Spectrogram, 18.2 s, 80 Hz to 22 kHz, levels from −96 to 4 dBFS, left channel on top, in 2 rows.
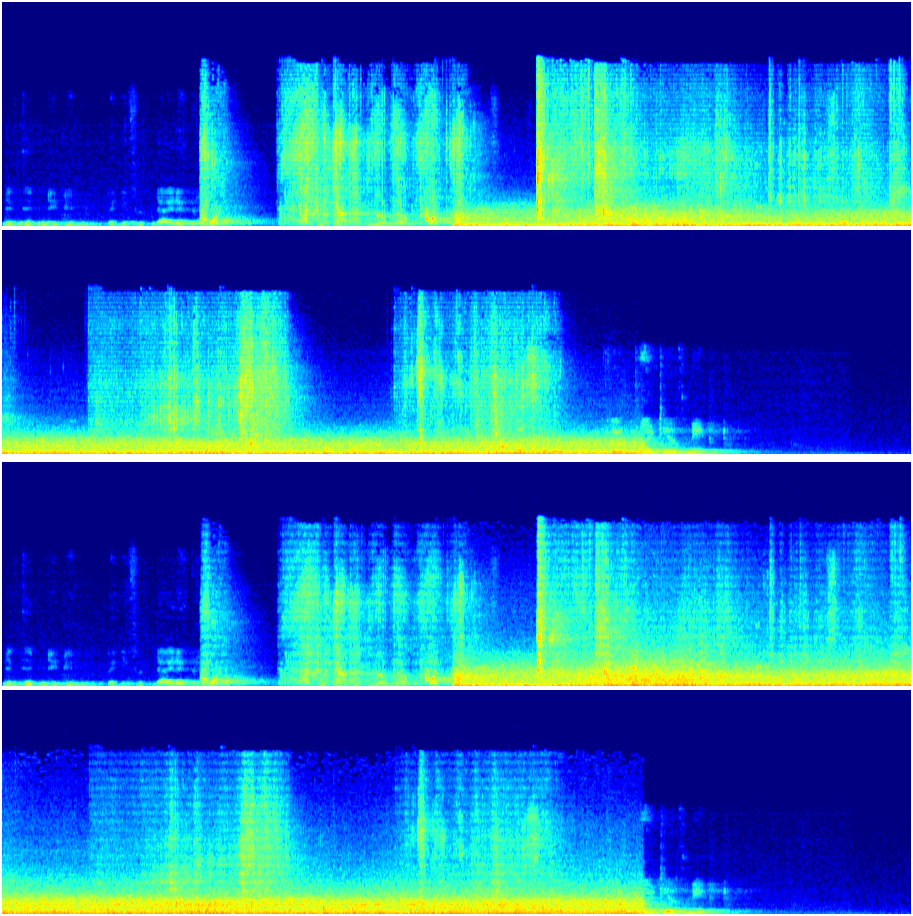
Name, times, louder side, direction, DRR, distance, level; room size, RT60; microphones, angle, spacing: voice 1, 0.0-14.2 16.3-17.6, equal, ahead, -1 dB, 3.1 m, -48 dB
sound 1, 2.0-2.3 2.7-4.7 5.3-9.2 9.9-12.0 13.0-14.7, left 4 dB, 75° left, 4.0 m, -36 dB
sound 2, 4.5-15.5, right 2 dB, 90° right, 0.8 m, -20 dB
voice 2, 14.2-14.8 15.0-16.1, left 1 dB, 35° left, 0 dB, 3.2 m, -34 dB
27.5 x 24.5 x 7.8 m, 1.3 s
head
